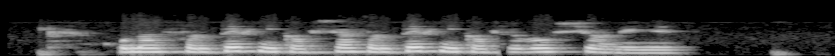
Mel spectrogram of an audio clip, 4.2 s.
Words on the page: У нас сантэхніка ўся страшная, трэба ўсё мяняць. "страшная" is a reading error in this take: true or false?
true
